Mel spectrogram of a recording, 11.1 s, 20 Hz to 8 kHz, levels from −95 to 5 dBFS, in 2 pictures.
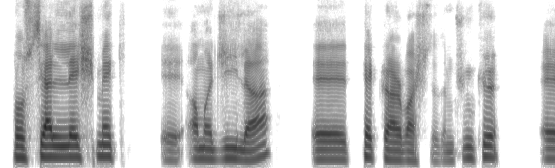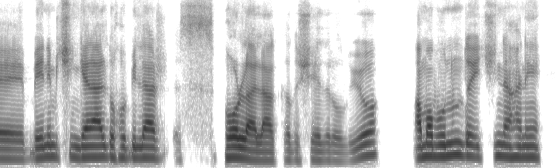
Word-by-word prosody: sosyalleşmek, 150 +2 +3 0.3
eee, 115 -1 -10
amacıyla, 130 +3 0 0.4
eee, 125 -1 +1
tekrar 130 -6 +1
başladım. 110 -1 -6
Çünkü, 145 +3 -2 0.4
eee, 130 -2 -1
benim 145 +2 -1
için 150 0 -6
genelde 150 0 +3
hobiler 145 -1 -1
sporla 145 +2 +2
alakalı 115 0 -2
şeyler 115 0 -9
oluyor. 125 - -4 0.4
Ama 155 +2 +4
bunun 170 +2 +2
da 165 - +1
içine, 155 +2 -4
hani, 150 -1 -1
140 Hz, 115 wpm, -25 LUFS, 125-150 Hz, 0.4 s, Ama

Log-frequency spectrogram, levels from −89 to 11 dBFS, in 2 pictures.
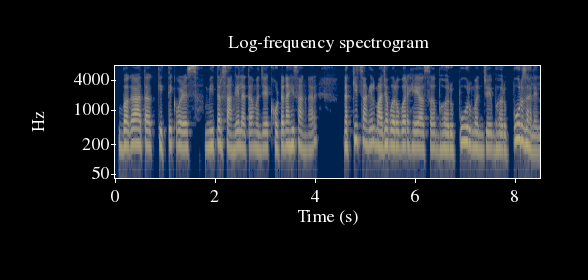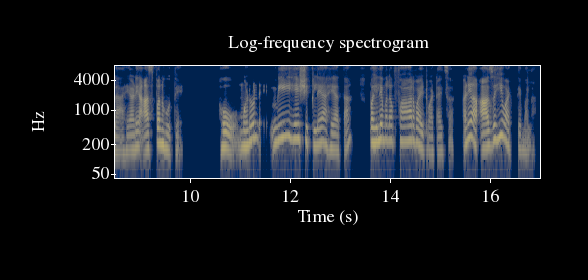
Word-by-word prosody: बघा 195 +2 +3
आता, 195 -1 +2 0.2
कित्येक 190 +1 -2
वेळेस 180 -1 +2 0.2
मी 185 +2 -1
तर 210 - +4
सांगेल 180 0 0
आता, 180 +1 -1
म्हणजे 175 0 -2
खोटं 185 +1 0
नाही 195 0 +3
सांगणार, 175 -1 -4 0.6
नक्कीच 230 +7 0
सांगेल, 210 -2 0
माझ्याबरोबर 190 0 +3
हे 180 0 -1
असं 175 0 -1
भरपूर 170 +7 0
म्हणजे 175 -1 -2
भरपूर 170 - +1
झालेलं 165 -10 0
आहे 145 +2 -9
आणि 160 +4 -2
आज 165 -2 +3
पण 215 -2 +4
होत 170 -6 -5
आहे - - -13 0.8
हो. 175 -5 +1
म्हणून 230 +9 +1 0.4
मी 255 +4 +1 0.2
हे 265 0 +1
शिकले 225 -6 -1
आहे 195 -6 -3
आता. 160 +5 -6 0.4
पहिले 225 +3 +4
मला 245 -1 -3
फार 235 0 0
वाईट 180 -6 -2
वाटायचं 145 0 -11 0.2
आणि 270 - +1
आजही 250 - +4
वाटतं 235 - -3
आहे 80 - -11
मला, 75 -1 -15
185 Hz, 155 wpm, -26 LUFS, 170-215 Hz, 0.8 s, तर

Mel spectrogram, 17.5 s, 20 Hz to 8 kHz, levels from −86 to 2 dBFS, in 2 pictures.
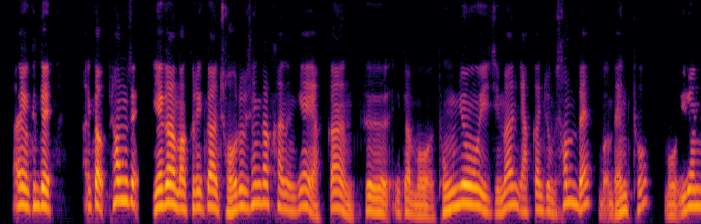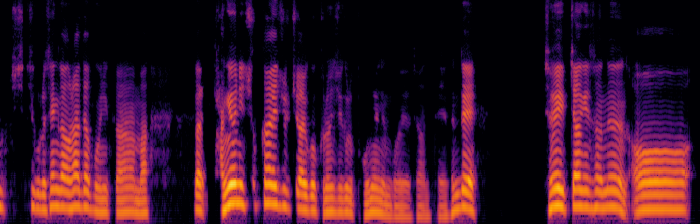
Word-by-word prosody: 아니요. 190 -2 +3
근데 185 -3 +4 0.4
아 - - -14
그니까 - - +4
평생 235 0 +4 0.2
얘가 200 +5 +7
막 160 -3 +2
그러니까 165 +1 +2
저를 145 +8 +1
생각하는 195 -8 -1
게 175 +2 -1
약간 165 -3 -2
그 125 -5 0
그러니까 115 +1 -5
뭐 95 -5 -4
동료이지만 175 - +2
약간 135 +3 -4
좀 135 -4 -5
선배, 210 - -1
뭐 - - -9
멘토 140 - -4 0.2
뭐 100 -1 -6
이런 180 +6 0
식으로 155 -4 -8
생각을 175 0 0
하다 175 -2 0
보니까 125 -1 -5
막 120 0 -4 0.5
그니까 - - -1 0.2
당연히 210 +7 +7
축하해 210 +1 0
줄 180 -2 -7
줄 155 0 -2
알고 140 -2 0
그런 125 +1 -4
식으로 125 -1 -6
보내는 110 -2 -4
거예요, 90 -1 -10
저한테. 90 0 -14
근데 155 - +1 0.8
제 180 +4 +4
입장에서는 170 - 0
어 150 +1 +1
155 Hz, 330 characters per minute, -21 LUFS, 125-180 Hz, 0.8 s, 얘가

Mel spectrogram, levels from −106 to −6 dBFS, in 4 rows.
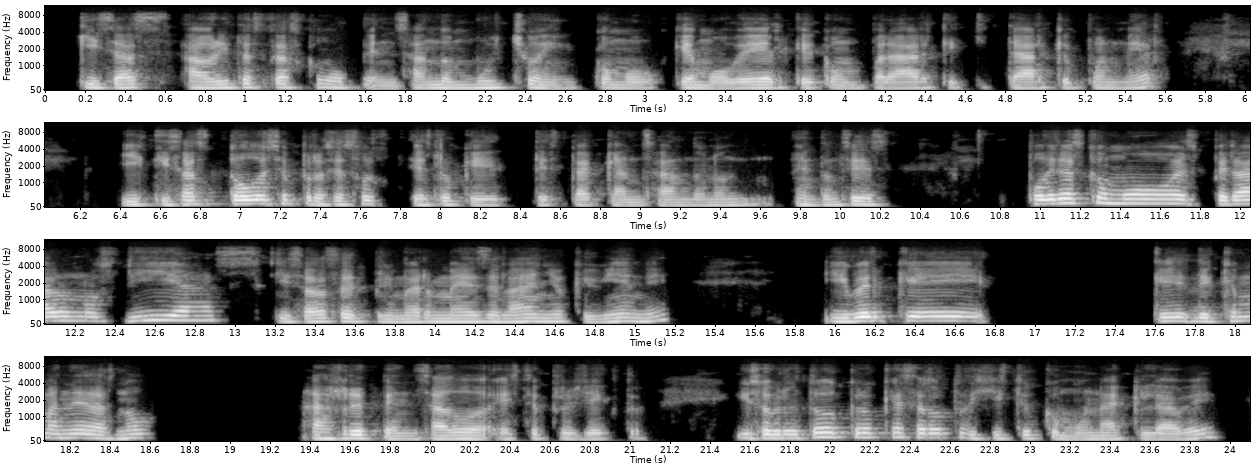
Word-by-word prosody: quizás 135 +1 0
ahorita 125 +3 +2
estás 135 -1 -2
como 130 -3 -3
pensando 115 +1 -3
mucho 130 +2 -1
en, 115 +1 -6
¿cómo 115 -1 -4
qué 125 - +1
mover, 115 +2 +1
qué 115 0 -3
comprar, 115 +1 -3
qué - - -10
quitar, 115 -3 -3
qué 110 - -5
poner?, 120 +5 -6 0.8
y 125 - 0
quizás 150 +3 -1
todo 160 +1 +8
ese 165 +1 -3
proceso 135 0 -1 0.2
es 125 +1 -2
lo 135 0 -1
que 115 -1 -2
te - - -5
está 110 0 -5
cansando, 110 0 -5
¿no? 115 0 -4 0.3
Entonces, 125 +2 0 0.7
podrías 180 +3 +6
como 175 -2 +5
esperar 160 -1 +4
unos 165 -1 -3
días, 180 +2 0
quizás 130 +1 0
el 135 -2 +2
primer 125 0 -1
mes 125 0 +2
del 130 -1 +1
año 135 0 +1
que 120 -4 -6
viene, 145 +6 -1 0.8
y 140 - +2
ver 160 +2 +7
qué 170 -1 +3 0.8
qué 150 +1 +3
de 140 -1 +1
qué 160 - -4
maneras, 160 -3 +2
¿no?, 155 +2 -2 0.7
has 130 0 0
repensado 125 -3 +2
este 125 +3 -6
proyecto 115 -2 -6 0.5
y, 155 - -2
sobre 150 -1 +4
todo, 185 +3 +3
creo 180 -1 0
que 185 +1 -1
hace 175 - 0
rato 170 +1 -1
dijiste 135 +1 -4
como 115 -4 -4
una 120 +2 -2
clave 115 +9 -1
130 Hz, 160 wpm, -23 LUFS, 120-155 Hz, 0.8 s, todo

